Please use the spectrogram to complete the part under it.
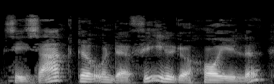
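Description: A man's voice: lowish voice, big pitch swings, slow pace, a little mellow, exaggerated voice. A man voicing two cheerful ducklings who speak in sing-song rhymes in a storybook reading.

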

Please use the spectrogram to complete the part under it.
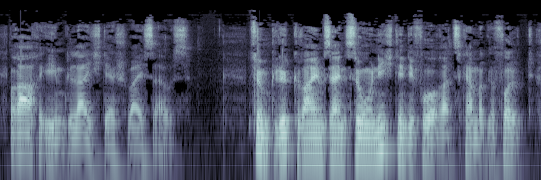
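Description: A man reading a children's story aloud in a calm, measured way. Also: lowish voice.

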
